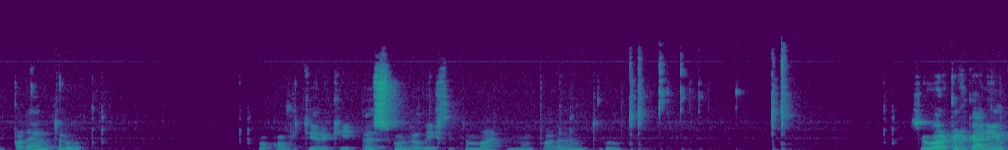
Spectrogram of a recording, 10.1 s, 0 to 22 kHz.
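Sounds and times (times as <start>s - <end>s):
computer mouse clicks: 0.9s - 1.2s, 2.4s - 2.6s, 5.4s - 8.0s, 8.8s - 9.1s.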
